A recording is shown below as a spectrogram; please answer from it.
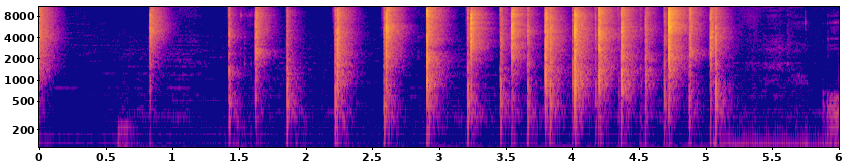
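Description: Hands clapping, a steady run of about five claps a second that quickens toward the end before stopping.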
